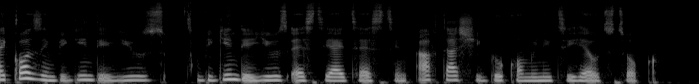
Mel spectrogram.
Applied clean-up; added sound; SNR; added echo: none; none; none; none.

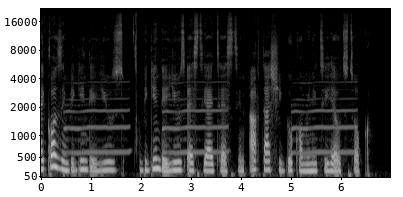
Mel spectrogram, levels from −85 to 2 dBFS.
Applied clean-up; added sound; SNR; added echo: none; Wind instrument, woodwind instrument; 17 dB; none.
